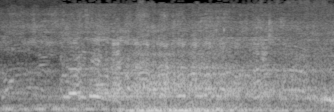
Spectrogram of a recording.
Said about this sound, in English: I heard his final words even amongst the roar of the crowd.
